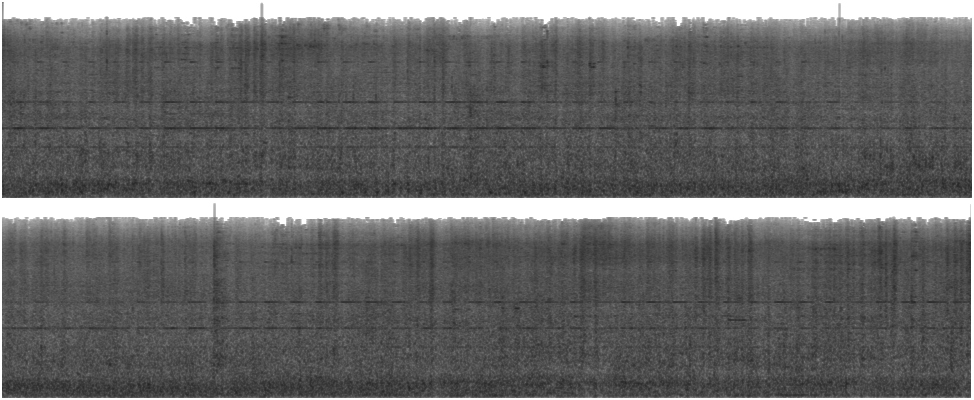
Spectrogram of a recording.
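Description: Freight train cars rolling steadily past: the rumble and clickety-clack of steel wheels on the rails, with a thin, steady high-pitched tone over it.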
